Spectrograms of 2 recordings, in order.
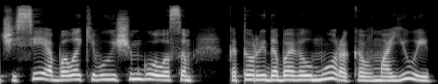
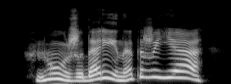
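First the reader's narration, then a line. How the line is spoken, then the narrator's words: Tender voice near temple. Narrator (Russian): ласково прозвучал голос Лучисей где-то у виска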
